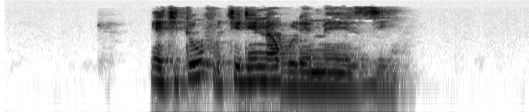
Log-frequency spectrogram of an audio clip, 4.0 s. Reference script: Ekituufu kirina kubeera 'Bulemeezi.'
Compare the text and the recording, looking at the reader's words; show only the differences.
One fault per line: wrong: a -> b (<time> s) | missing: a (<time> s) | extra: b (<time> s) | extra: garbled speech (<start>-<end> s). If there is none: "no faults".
missing: kubeera (2.0 s)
